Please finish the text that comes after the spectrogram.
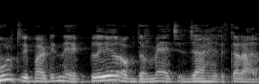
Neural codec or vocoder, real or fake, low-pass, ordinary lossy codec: codec, 16 kHz, 4 kbps, FreqCodec, larger model; fake; none; none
